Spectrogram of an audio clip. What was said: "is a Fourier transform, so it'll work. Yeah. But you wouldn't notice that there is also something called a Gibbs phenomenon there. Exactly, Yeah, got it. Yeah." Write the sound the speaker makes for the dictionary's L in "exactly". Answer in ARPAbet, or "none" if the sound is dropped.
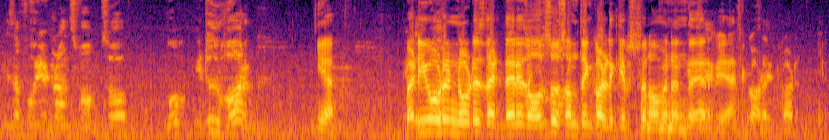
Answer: none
